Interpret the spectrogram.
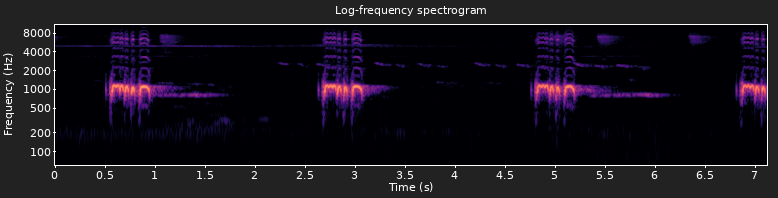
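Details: Zebra dove (perkutut) song aimed at attracting rivals: a short rolling coo phrase followed by a long soft fading whistle, repeated about every two seconds.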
